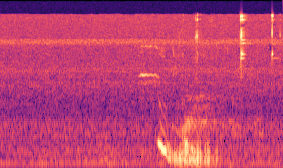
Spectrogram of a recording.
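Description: A dog makes one short vocal sound close by, just over a second in, falling in pitch and lasting about half a second, as it noses at a cicada on the ground.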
